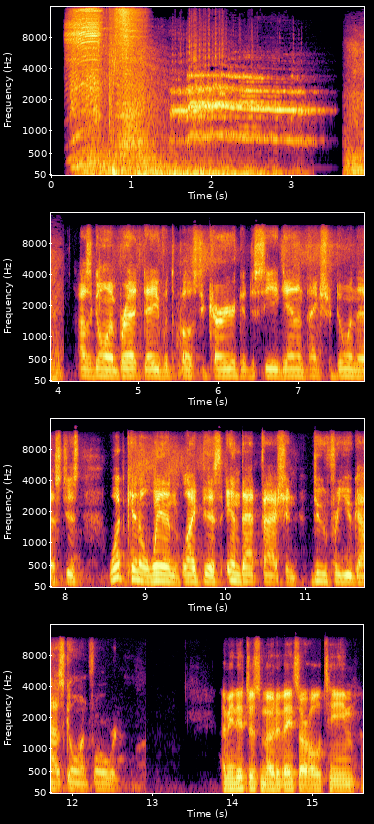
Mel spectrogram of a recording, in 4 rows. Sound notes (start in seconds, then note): 1.4 rooster crows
